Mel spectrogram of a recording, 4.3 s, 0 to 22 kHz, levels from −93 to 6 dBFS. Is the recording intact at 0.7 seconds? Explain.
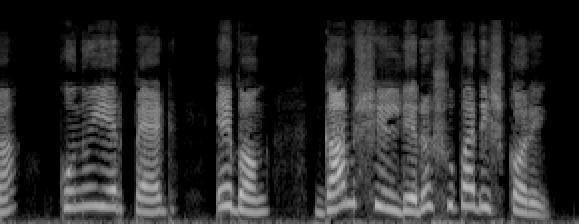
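No. At 0.7 seconds, as across the whole recording, the speech likely passed through HE-AAC compression at a very low rate, consistent with roughly 20 kbps. The encoder keeps only the lower spectrum and synthesises the treble by copying lower bands upward under a coarse envelope, so the upper harmonics don't match the real ones. The damage is plainly audible: s sounds come out gritty and metallic, and nothing remains above about 14.9 kHz.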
